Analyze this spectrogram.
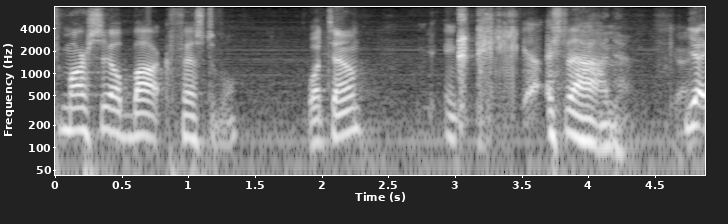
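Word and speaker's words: Gstaad: Stad. Okay. Yeah, it's kind of gutter. God. Wow. It's spelled G-S-T-A-D.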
